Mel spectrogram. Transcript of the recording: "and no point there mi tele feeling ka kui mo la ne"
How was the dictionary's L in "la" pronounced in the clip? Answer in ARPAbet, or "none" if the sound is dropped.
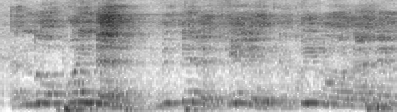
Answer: N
